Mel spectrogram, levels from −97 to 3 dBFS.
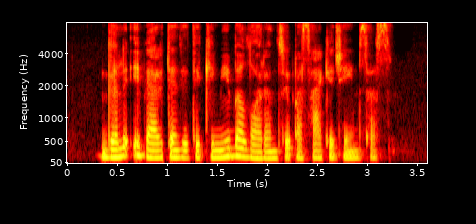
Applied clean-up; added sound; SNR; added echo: none; none; none; none.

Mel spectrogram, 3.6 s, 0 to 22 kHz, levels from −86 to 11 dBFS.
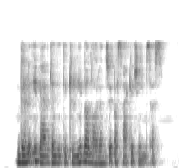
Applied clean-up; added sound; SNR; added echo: neural mask model DeepFilterNet 3.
